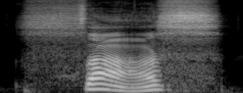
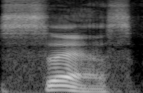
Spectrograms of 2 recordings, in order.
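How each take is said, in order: First: It is pronounced the way Koreans say it. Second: It is pronounced the way Americans say it. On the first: "In Korea, we, we in inside K T we call it, we pronounce it SaaS" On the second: "but Americans pronounce it SaaS"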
